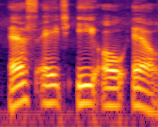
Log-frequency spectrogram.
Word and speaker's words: Sheol: S-H-E-O-L. Look up the definition of Sheol. It's going to tell you what they did to you in school. Should be pronounced Sheol.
